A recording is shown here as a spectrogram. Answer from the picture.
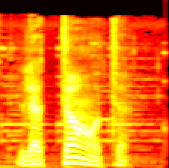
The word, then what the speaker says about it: tente: Да, слово звучит так же, только пишется по-другому. Палатка «la tente» пишется через «en».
